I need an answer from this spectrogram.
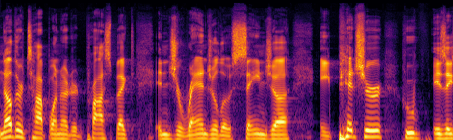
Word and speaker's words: Cijntje: Pronunciation, official, Cijntje. Cijntje, like staying sane, added J at the end.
